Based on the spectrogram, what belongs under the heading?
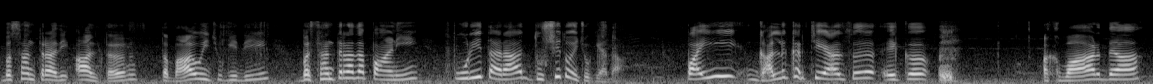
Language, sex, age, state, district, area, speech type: Dogri, male, 18-30, Jammu and Kashmir, Samba, urban, spontaneous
